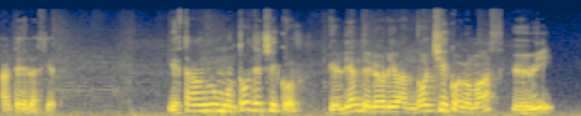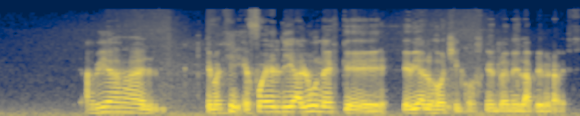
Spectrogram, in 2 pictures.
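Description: A man with a high pitch, very wide pitch swings and long, frequent pauses. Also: moderate pace. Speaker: professional wrestler. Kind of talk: casual chat.

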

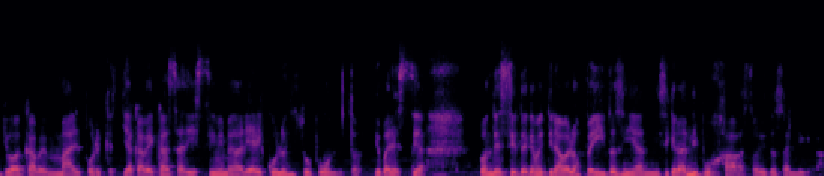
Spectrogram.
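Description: A man with a Peruvian accent talks at a very fast pace and medium pitch, with ordinary pitch variation and very even loudness. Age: 20s. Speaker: adult content creator. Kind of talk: interview.

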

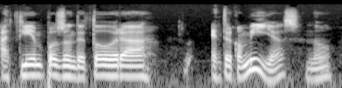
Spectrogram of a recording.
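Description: This man's voice has a dark, mellow tone at a medium pitch. He speaks at a fairly slow pace. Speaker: podcast host. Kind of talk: solo podcast monologue. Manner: casual, frequent filler.

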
